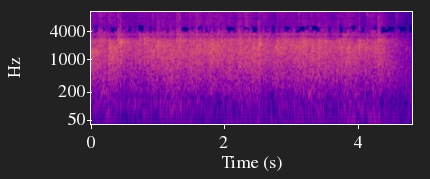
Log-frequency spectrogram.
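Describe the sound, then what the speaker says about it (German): A room full of people applauding in a workshop setting, with dense, loud, steady clapping that lasts the whole time and fades slightly at the end. "Applaus."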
